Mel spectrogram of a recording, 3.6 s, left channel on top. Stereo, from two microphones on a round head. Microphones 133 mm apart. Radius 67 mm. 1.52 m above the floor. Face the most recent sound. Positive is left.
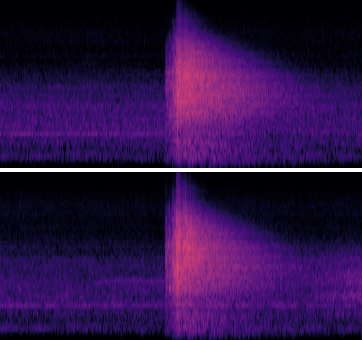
turn(degrees=-45)  # may be behind; listen again after turning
